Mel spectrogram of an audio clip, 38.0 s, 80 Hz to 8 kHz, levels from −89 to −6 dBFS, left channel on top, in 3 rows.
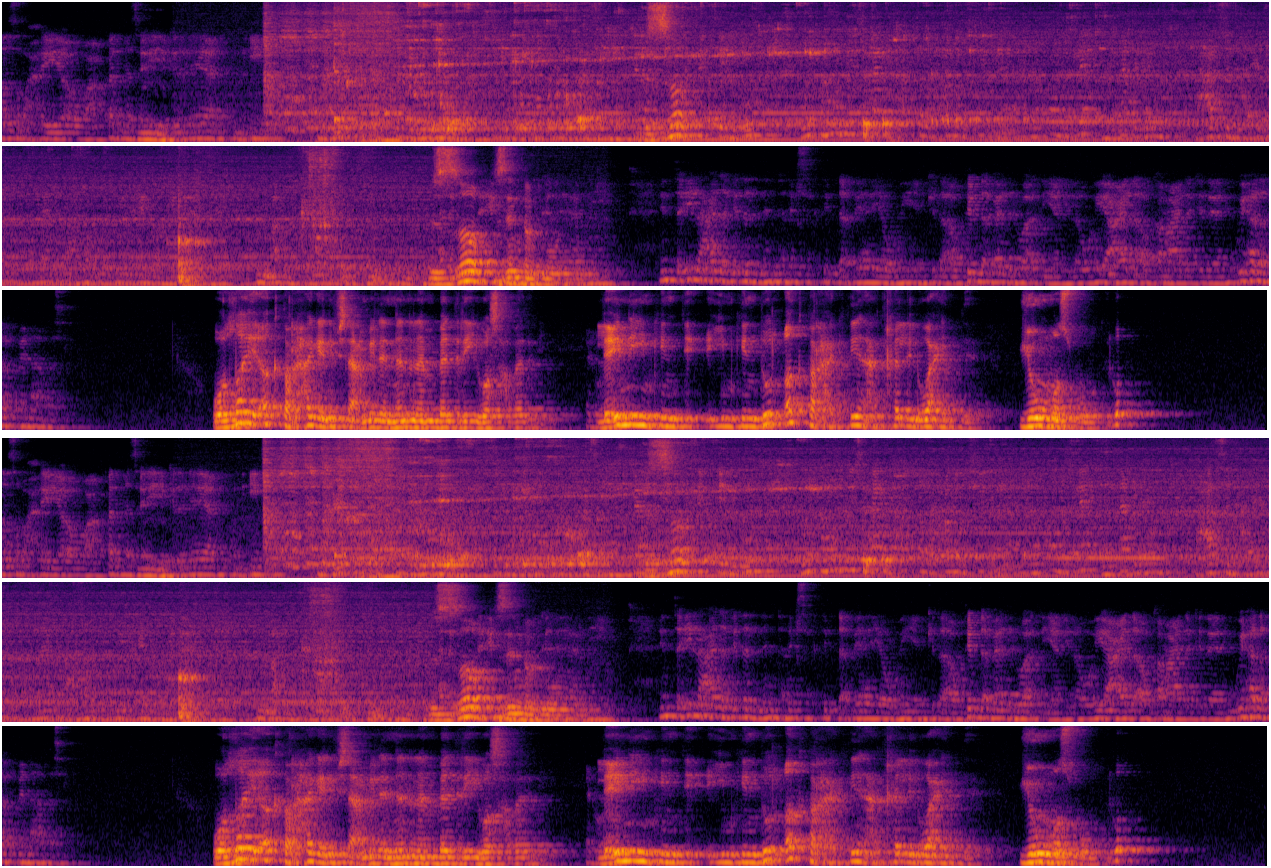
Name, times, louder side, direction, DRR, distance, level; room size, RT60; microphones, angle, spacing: voice 1, 0.0-16.4 16.8-25.9 31.2-31.5, right 1 dB, 30° right, -3 dB, 0.8 m, -45 dB
voice 2, 1.4-1.7 6.4-6.8 15.2-15.4 16.1-18.5 27.5-30.8 31.3-35.1 35.5-36.5, left 2 dB, 30° left, 3 dB, 0.4 m, -29 dB
sound 1, 1.7-18.7, left 1 dB, 60° left, 0.7 m, -41 dB
sound 2, 2.6-17.0, right 1 dB, 65° right, 1.1 m, -42 dB
3.5 x 3.3 x 2.8 m, 0.98 s
head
